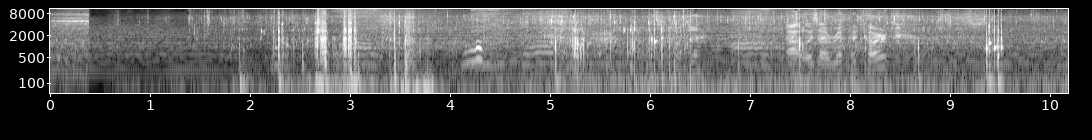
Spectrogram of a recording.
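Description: Choppy sea water slapping and splashing against a camera held at the surface. The splashes are loudest from about two to four seconds in, after which a steadier wash of water continues.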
